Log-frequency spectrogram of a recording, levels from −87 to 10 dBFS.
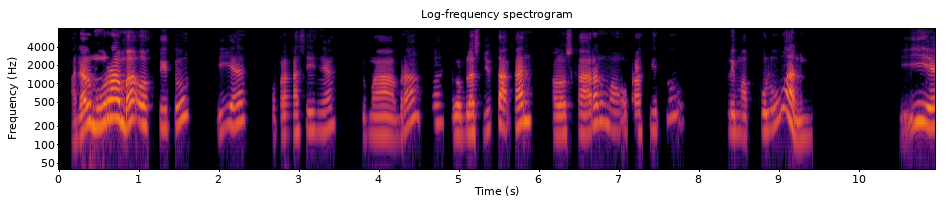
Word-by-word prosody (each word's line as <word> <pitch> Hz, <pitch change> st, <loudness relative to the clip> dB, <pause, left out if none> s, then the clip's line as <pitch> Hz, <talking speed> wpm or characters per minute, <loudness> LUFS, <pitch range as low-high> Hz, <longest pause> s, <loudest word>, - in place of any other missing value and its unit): Padahal 145 Hz, -, +4 dB
murah 255 Hz, +7 st, +8 dB
Mbak 255 Hz, +3 st, +7 dB
waktu 210 Hz, -1 st, -17 dB
itu. 215 Hz, +5 st, -2 dB, 0.5 s
Iya, 215 Hz, +8 st, -2 dB, 0.4 s
operasinya. 165 Hz, +6 st, -7 dB, 0.4 s
Cuma 145 Hz, 0 st, -3 dB
berapa, 235 Hz, -, -6 dB, 0.2 s
Rp12.000.000 155 Hz, +4 st, 0 dB
kan? 230 Hz, +5 st, +4 dB, 0.3 s
Kalau 150 Hz, +1 st, -2 dB
sekarang 165 Hz, +10 st, 0 dB
mau 175 Hz, -4 st, -9 dB
operasi 165 Hz, +2 st, -7 dB
itu 285 Hz, +4 st, -15 dB, 0.6 s
Rp50.000.000-an. 155 Hz, -, 0 dB, 1.1 s
Iya. 240 Hz, -5 st, +1 dB
175 Hz, 100 wpm, -24 LUFS, 155-220 Hz, 1.1 s, murah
